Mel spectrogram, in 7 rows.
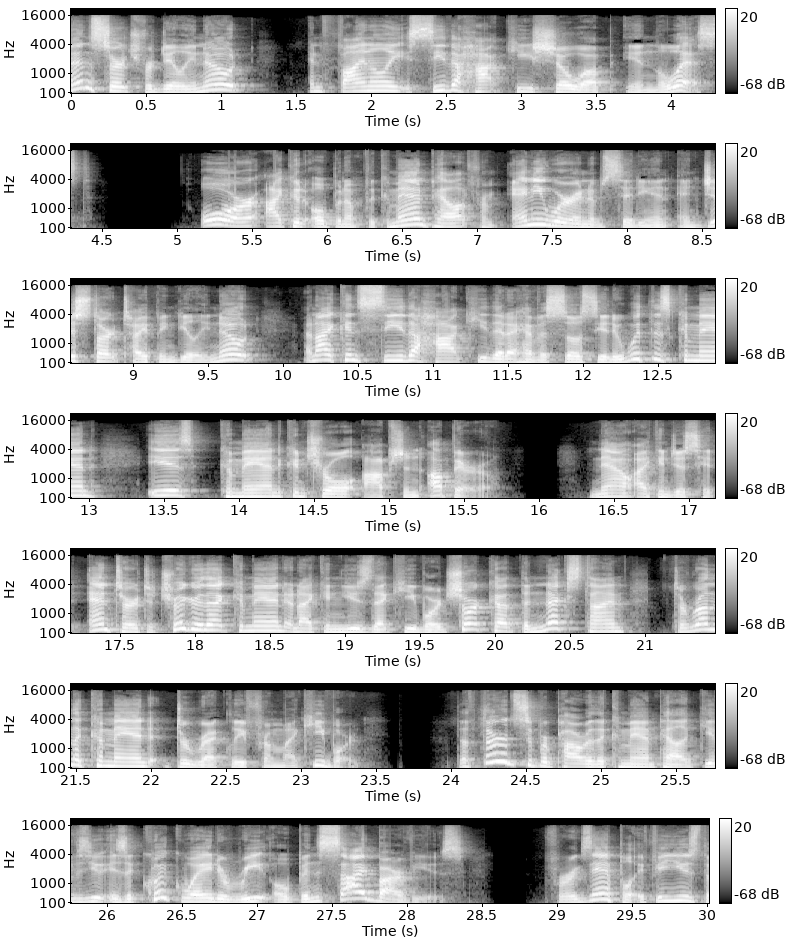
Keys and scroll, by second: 17.8 Return.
